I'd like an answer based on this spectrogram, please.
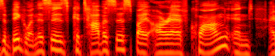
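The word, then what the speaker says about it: Katabasis: This is Catabasis by R.F. Kuang, and I pronounced the name of the book right.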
